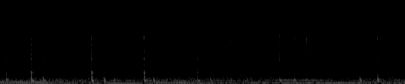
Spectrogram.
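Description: A hand holds a hollow, clear plastic micellar water bottle containing liquid and taps the label area with long nails. The result is a quick, uneven series of light, clicky taps with short bright ticks over a low, steady hum.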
